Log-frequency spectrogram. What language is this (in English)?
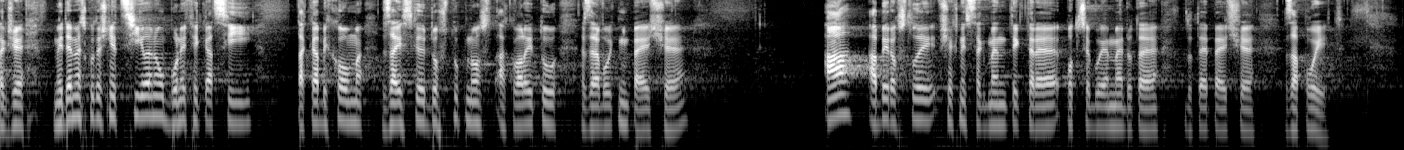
Czech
